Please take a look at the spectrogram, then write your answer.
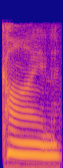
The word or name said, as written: kine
